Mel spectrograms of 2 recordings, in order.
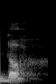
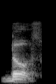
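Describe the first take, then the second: First: The final s sound is dropped or softened. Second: The final s sound is clearly pronounced. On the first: "we tend to drop that S like that" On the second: "instead of like dos"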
